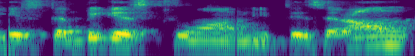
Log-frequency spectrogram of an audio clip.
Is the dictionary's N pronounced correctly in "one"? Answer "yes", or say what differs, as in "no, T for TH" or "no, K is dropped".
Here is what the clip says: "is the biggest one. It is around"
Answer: yes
